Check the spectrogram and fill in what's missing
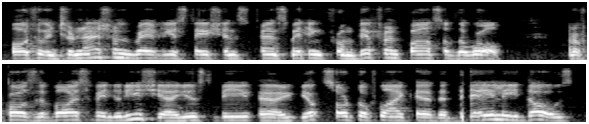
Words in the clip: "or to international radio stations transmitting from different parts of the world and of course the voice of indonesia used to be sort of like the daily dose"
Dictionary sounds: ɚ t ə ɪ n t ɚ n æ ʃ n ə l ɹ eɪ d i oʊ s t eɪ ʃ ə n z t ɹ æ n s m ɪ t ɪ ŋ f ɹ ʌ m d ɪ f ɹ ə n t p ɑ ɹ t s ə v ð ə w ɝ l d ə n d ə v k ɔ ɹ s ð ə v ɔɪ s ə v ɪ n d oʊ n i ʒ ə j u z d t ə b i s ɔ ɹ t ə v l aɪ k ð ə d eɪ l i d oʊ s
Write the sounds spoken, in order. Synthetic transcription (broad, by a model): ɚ t ə ɪ n t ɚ n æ ʃ n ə l ɹ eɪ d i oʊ s t eɪ ʃ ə n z t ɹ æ n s m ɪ t ɪ ŋ f ɹ ʌ m d ɪ f ɹ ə n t p ɑ ɹ t s ə v ð ə w ɝ l d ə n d ə v k ɔ ɹ s ð ə v ɔɪ s ə v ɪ n d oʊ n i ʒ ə j u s t ə b i s ɔ ɹ t ə v l aɪ k ð ə d eɪ l i d oʊ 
